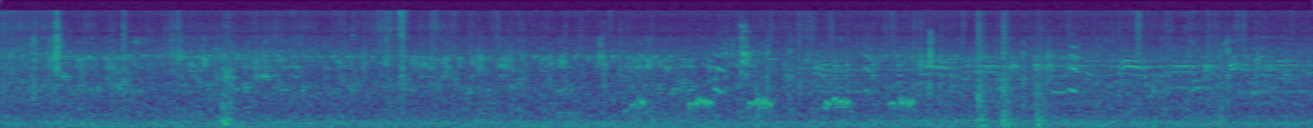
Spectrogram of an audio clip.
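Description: Faint outdoor quiet. About halfway through, a bird gives five short, evenly spaced notes, with fainter chirps around it, and there are a few soft knocks and rustles from wet clothes being handled and hung out.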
